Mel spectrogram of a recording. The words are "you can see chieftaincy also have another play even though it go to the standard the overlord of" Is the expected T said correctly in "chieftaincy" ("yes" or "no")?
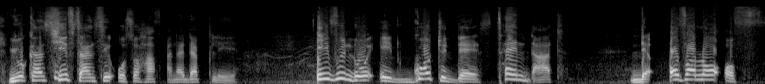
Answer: no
